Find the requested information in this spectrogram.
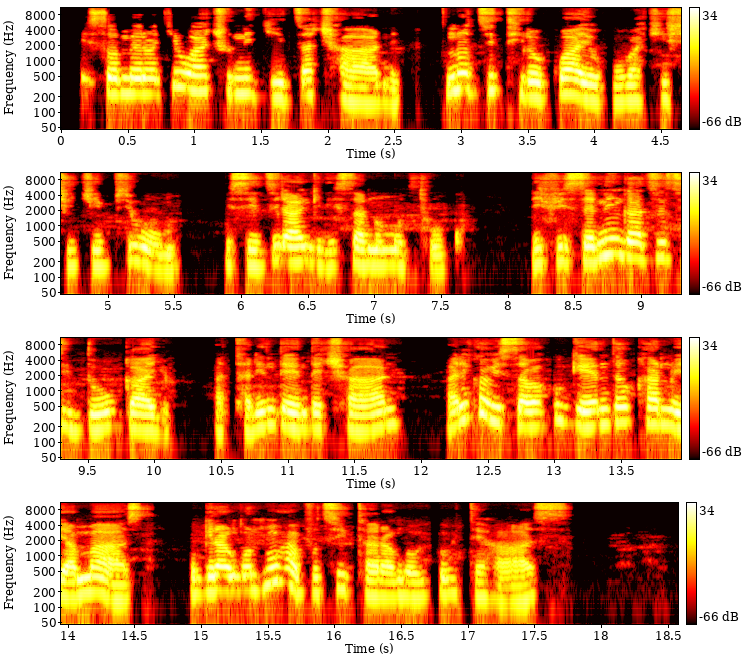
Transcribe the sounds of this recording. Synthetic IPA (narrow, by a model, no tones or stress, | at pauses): iso̞me̞ɾo̞ɾɟiwaːt͡ʃuniɟizat͡ʃaːne̞ | nozitʰiɾo̞ɡwaːjo̞ɡuβakʰiʃid͡ʒivjuːma | isiziɾaːŋɡiɾisanumutʰuku̥ | ifise̞niŋɡaziziduːɡajo̞ | atʰaɾinde̞ːnde̞t͡ʃaːne | aɾiko̞βisaβakuɡe̞ːndaokʰanujamaːsḁ | kuɡiɾaŋɡo̞n̥huɦavut͡sitʰaɾaŋɡowikʰuβitʰe̞ɦaːsi̥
